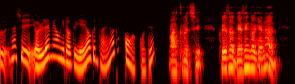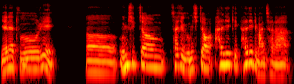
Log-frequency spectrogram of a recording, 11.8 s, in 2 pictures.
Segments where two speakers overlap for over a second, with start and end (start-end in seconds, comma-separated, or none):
none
